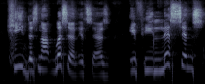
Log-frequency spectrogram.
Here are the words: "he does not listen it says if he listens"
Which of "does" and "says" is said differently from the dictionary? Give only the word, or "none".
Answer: none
